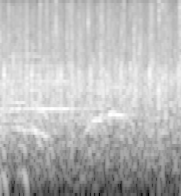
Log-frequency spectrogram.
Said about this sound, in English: Thank you. Thank you for applauding my breakdown.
